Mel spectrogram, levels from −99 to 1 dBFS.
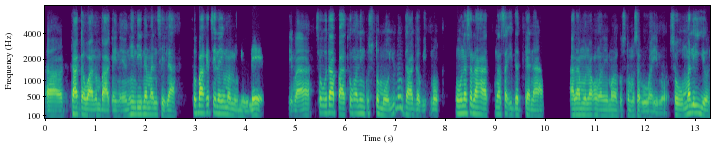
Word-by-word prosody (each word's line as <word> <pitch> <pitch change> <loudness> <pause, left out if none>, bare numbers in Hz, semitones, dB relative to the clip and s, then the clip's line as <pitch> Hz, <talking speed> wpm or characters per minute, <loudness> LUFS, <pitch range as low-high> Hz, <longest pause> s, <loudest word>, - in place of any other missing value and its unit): ah, 95 -1 +3 0.2
gagawa 115 -2 +5
nung 110 +1 -5
bagay 100 -1 +1
na 95 0 -6
'yun, 105 - -6
hindi 125 0 -2
naman 125 -1 +1
sila. 115 - -3 0.3
So - - +3
bakit 150 +1 +5
sila 145 -3 +1
'yung 130 -1 -1
mamimili, 120 - 0 0.5
'di - - -11
ba? 110 +3 +1
So - - -3
dapat 130 -6 +5
kung 145 - -4
ano 145 - 0
'yung 135 - -8
gusto 140 - -2
mo, 110 -3 0
'yun 255 - -8
ang 255 - -5
gagawin 115 -3 -1
mo. - - -1 0.3
Una 140 +1 +4
sa 160 - -1
lahat 125 -4 +3 0.2
nasa 125 -1 -1
edad 120 0 -2
ka - - 0
na, 100 -1 0 0.6
alam 115 +1 +2
mo 115 - +1
na 115 - +2
kung 115 - -1
ano 105 0 -1
'yung 105 +1 -5
mga 100 - -4
gusto - - -9
mo - - -6
sa - - -1
buhay 370 +1 -4
mo. 460 +4 -6
So - - +1
mali 145 +7 +4
'yun, 110 -8 -2
120 Hz, 220 wpm, -23 LUFS, 110-140 Hz, 0.6 s, gagawa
